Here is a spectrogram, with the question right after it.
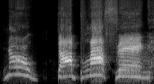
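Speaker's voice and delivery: a drawn-out corrective shout; mock shout. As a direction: bellow it at the deaf aunt. Uncle [name] corrects Bethany.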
